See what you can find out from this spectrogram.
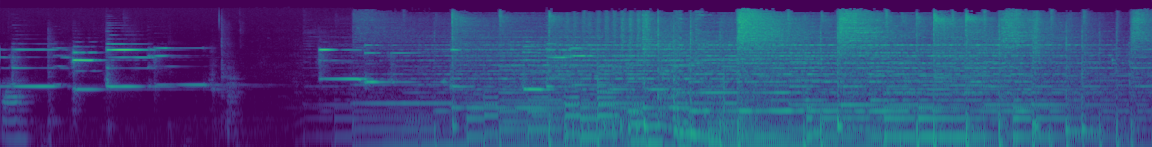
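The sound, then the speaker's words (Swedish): An electric guitar rings out through an amplifier, first a few sparse plucked notes with pauses, then a full, driven strummed passage that grows louder and denser, with no talking. “men om jag skulle plugga in den där fänden, skulle du kunna spela den för mig då?”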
